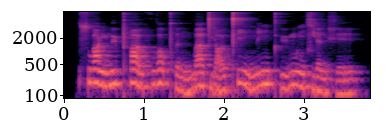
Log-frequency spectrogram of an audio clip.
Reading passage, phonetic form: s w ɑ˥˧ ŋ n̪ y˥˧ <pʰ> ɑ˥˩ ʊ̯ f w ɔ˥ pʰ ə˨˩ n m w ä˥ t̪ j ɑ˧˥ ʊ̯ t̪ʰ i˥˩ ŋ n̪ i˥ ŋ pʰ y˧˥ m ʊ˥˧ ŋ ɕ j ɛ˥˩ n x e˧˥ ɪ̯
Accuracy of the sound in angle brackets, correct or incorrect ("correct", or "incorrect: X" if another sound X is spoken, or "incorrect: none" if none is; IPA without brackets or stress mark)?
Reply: correct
